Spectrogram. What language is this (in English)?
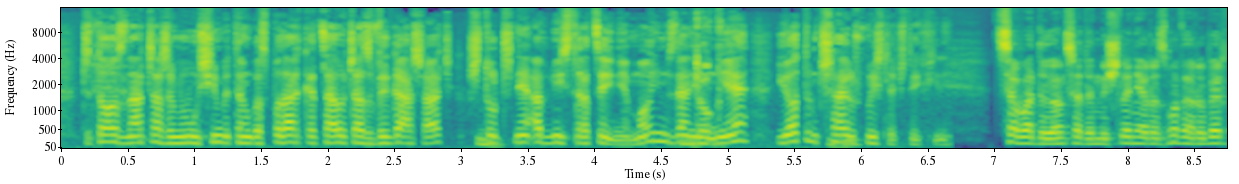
Polish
